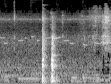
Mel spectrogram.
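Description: Wire whisk stirring coconut-milk jelly mixture in a stainless steel pot, faint, with two light knocks of the whisk against the pot about a second in.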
